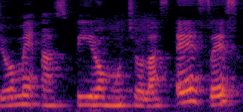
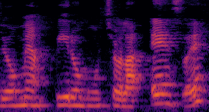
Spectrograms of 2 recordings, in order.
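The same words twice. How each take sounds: First: The S sounds are pronounced fully and clearly. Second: The S sounds are softened into breathy h sounds. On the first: "En lugar de decir esto que acabo de decir" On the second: "yo diría"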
